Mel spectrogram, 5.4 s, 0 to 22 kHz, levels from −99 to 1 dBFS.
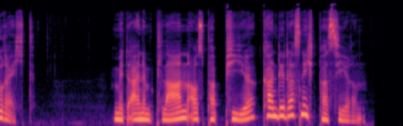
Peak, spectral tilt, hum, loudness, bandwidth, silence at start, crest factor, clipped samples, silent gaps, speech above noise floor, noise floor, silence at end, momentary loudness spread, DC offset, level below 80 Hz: -12 dBFS; -5 dB/octave; none; -26 LUFS; 16.5 kHz; 0 s; 16 dB; under 0.1%; none; 43 dB; -69 dBFS; 0.5 s; 12 LU; under 0.1%; -62 dBFS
